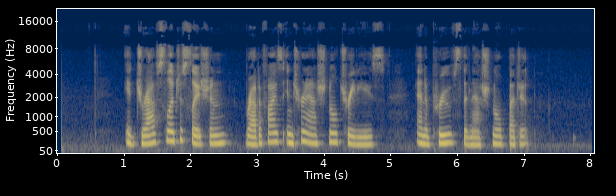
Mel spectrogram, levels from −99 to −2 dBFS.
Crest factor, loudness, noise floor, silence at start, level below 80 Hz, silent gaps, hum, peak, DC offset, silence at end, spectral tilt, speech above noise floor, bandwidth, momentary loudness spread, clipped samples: 18 dB; -26 LUFS; -60 dBFS; 0.05 s; -64 dBFS; none; none; -8 dBFS; under 0.1%; 1 s; -5 dB/octave; 34 dB; 16 kHz; 7 LU; under 0.1%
